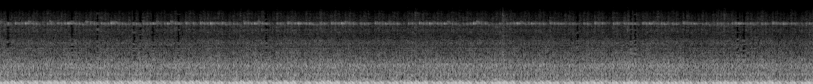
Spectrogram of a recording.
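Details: 1967 VW Beetle 1500cc air-cooled flat-four, warm idle after carburetor refitted with new base gasket (second fix); even, steady chuffing, a touch fast, no misses, knocks or hunting; healthy idle, slightly high.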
